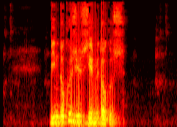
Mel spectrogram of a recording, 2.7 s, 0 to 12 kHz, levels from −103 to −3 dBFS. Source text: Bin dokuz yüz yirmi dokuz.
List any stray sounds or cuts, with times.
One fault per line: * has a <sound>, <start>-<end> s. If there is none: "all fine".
all fine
